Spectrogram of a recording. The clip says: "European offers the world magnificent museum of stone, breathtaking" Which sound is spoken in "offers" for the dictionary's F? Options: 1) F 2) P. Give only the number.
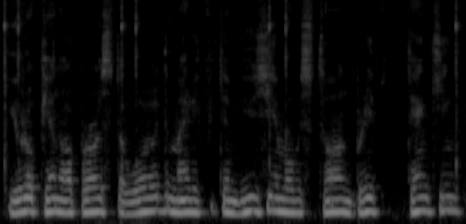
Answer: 2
